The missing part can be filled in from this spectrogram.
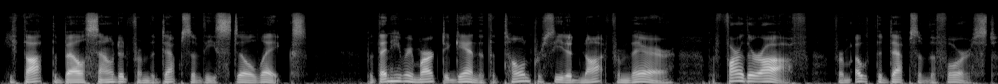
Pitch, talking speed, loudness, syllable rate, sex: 105 Hz, 205 wpm, -22 LUFS, 5.2 syllables/s, male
